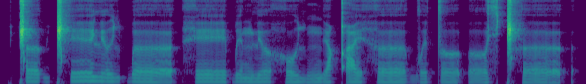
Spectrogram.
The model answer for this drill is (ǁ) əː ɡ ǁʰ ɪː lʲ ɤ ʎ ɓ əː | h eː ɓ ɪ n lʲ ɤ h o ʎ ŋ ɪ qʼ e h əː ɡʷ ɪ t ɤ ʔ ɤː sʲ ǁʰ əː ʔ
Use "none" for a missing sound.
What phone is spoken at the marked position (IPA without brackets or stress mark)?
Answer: ǁ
